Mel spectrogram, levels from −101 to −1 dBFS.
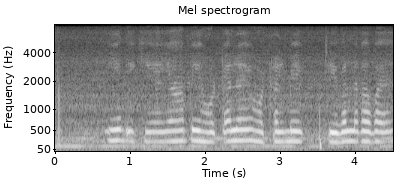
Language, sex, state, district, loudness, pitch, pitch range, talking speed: Hindi, female, Bihar, Katihar, -14 LUFS, 235 Hz, 230-240 Hz, 160 wpm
